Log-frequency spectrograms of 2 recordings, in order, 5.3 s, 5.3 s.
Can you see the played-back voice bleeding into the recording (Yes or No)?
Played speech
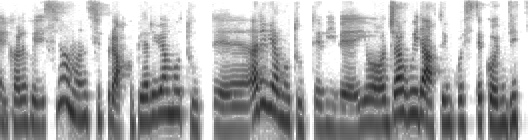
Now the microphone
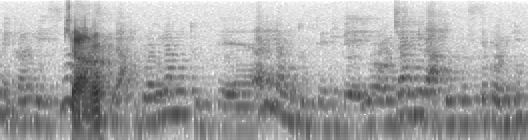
Yes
